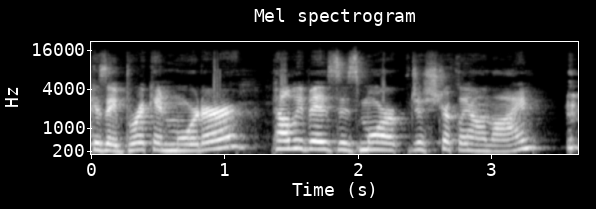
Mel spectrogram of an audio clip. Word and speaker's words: Pelvibiz: Pelvibiz.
